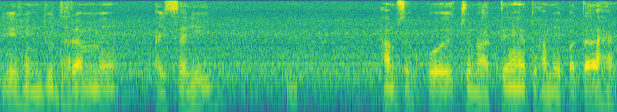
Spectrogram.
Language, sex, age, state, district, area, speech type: Hindi, male, 45-60, Uttar Pradesh, Lucknow, rural, spontaneous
